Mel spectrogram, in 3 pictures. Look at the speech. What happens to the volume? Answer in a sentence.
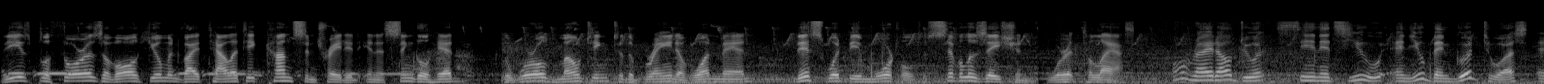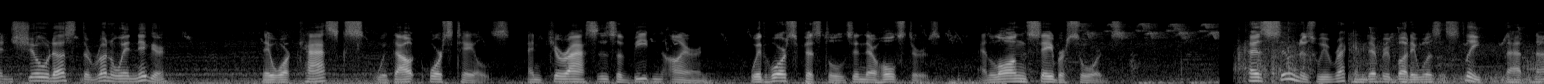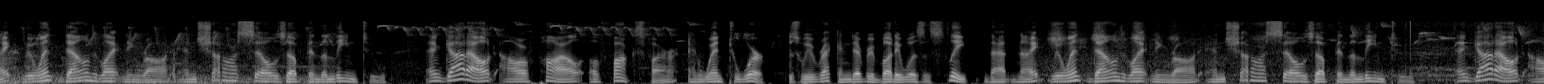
The loudness of the speech stays about the same.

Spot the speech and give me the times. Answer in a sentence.
The speech can be heard from 0.0 to 17.1 s, from 18.1 to 26.7 s and from 27.9 to 46.2 s.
